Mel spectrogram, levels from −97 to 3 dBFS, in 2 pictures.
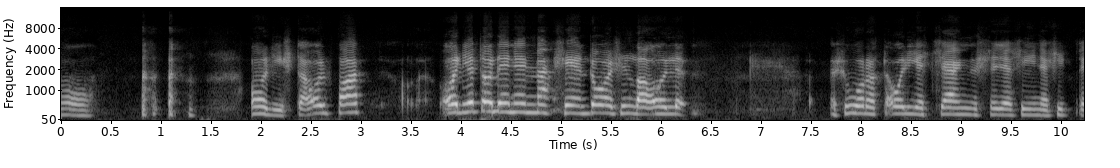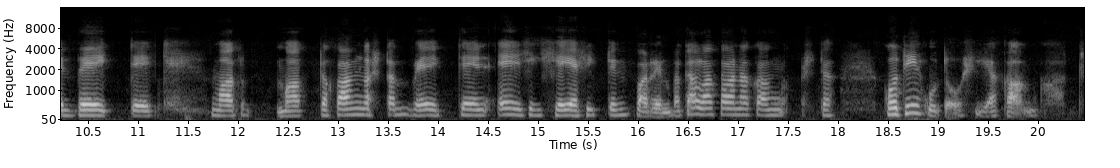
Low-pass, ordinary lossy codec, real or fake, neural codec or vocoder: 14.4 kHz; none; fake; codec, 44.1 kHz, 2.6 kbps, SNAC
